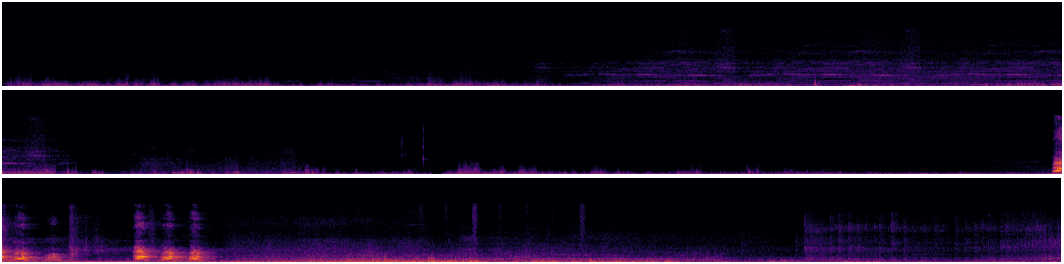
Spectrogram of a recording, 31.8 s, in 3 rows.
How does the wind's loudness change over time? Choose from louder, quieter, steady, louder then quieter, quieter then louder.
louder.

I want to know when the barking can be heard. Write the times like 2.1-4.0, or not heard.
21.1-23.3.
